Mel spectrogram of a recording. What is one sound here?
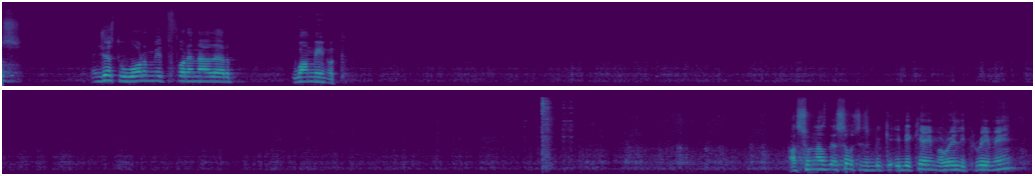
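Butter sizzles softly in a frying pan.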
